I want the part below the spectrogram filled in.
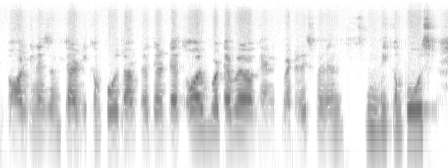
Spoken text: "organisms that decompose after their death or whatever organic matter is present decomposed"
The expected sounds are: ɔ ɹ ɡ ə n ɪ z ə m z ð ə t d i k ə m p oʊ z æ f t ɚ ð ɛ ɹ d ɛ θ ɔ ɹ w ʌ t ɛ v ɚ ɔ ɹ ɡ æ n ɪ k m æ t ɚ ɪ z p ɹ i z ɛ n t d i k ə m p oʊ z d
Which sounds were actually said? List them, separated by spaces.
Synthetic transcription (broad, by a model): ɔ ɹ ɡ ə n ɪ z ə m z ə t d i k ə m p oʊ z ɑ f t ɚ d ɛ ɹ d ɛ t ɔ ɹ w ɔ t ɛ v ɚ ɔ ɹ ɡ æ n ɪ k m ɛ t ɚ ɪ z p i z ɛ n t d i k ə m p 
